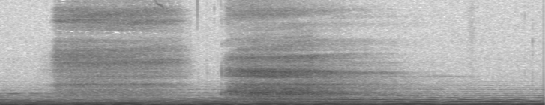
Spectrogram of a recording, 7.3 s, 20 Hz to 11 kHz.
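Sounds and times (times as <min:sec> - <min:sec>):
steady low tonal hum: 0:00.0 - 0:07.2
long hissing exhale through the mouth in a breathing exercise: 0:00.6 - 0:06.3
soft airy inhale through the nose in a breathing exercise: 0:00.6 - 0:06.3.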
